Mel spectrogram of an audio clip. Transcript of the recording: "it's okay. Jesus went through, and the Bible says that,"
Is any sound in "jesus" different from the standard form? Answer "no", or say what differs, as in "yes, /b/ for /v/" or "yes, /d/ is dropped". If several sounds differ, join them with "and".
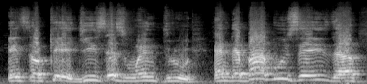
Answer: yes, /s/ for /z/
